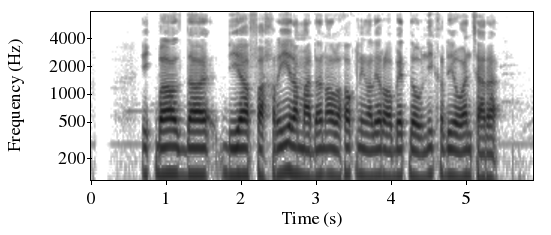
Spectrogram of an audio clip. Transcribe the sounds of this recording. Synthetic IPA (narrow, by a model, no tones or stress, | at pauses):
ʔik̚baldiafahɾiɾamadanɔlɔhɔk̚niŋaliɾɔbɛt̪̚daunikərdiwawaɲt͡ʃaɾa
